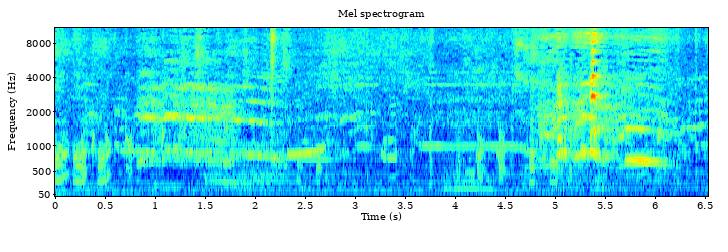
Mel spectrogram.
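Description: Young laying hens about four months old clucking on a farm, with a rooster crowing among them; scattered calls rise and fall close by, with brief human talk in between.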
